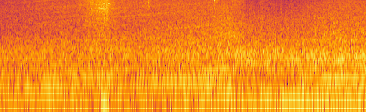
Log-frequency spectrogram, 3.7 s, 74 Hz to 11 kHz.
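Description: A small front-wheel-drive car in Forza Horizon 4 accelerates with a faint, steady engine whir that climbs gradually in pitch through a long gear, with no voices over it.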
